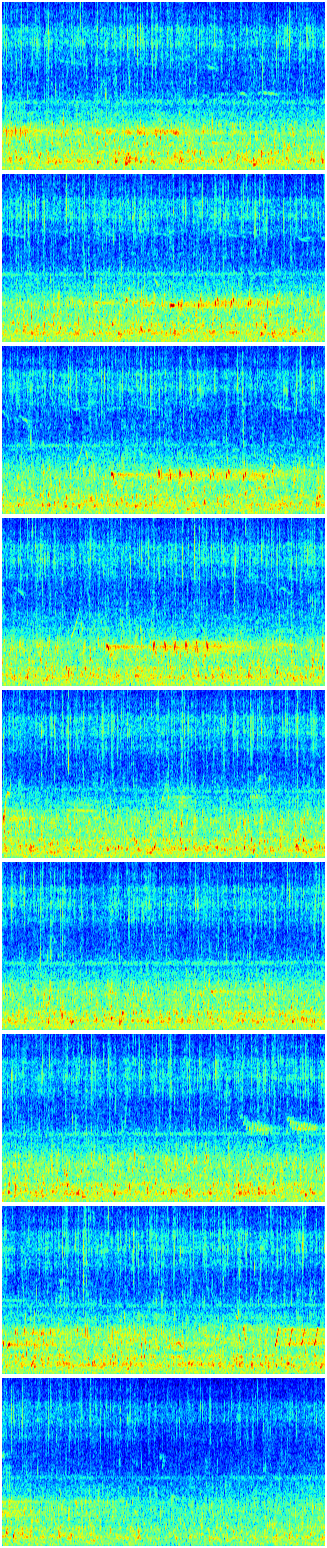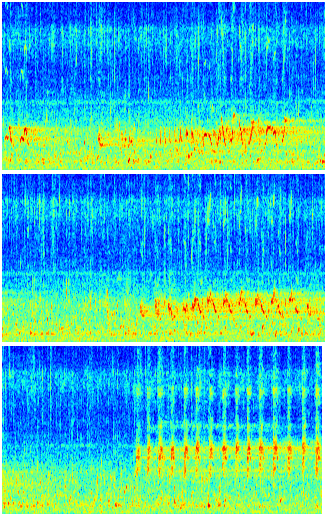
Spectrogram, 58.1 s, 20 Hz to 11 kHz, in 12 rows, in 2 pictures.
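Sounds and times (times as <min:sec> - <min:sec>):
water trickling and babbling: 0:00.0 - 0:58.0.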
